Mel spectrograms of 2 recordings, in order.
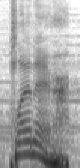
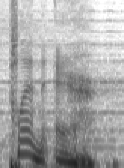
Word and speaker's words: plein air: of outdoor painting called plein air the French coined the term which means open air or outdoors the French pronounced it plan air others say plein air no matter how you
